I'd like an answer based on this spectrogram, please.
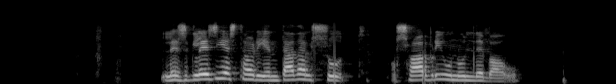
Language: Catalan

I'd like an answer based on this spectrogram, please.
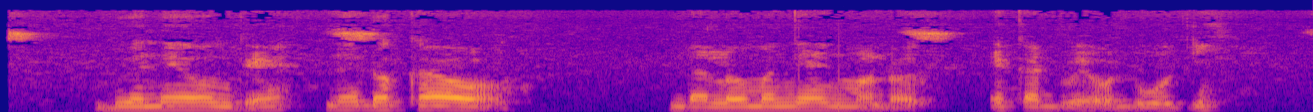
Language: Luo (Kenya and Tanzania)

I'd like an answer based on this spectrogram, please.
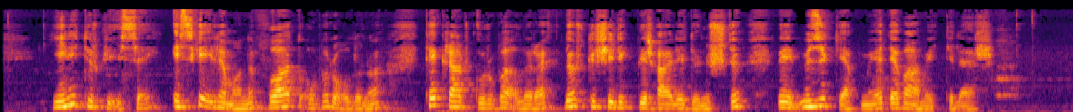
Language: Turkish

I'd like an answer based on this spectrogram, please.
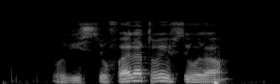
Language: Kabyle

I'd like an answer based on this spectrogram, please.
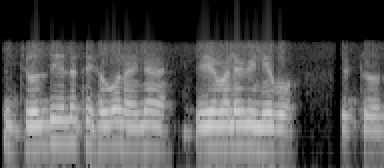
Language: Odia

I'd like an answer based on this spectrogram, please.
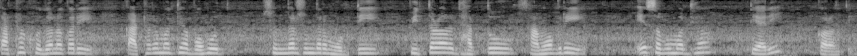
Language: Odia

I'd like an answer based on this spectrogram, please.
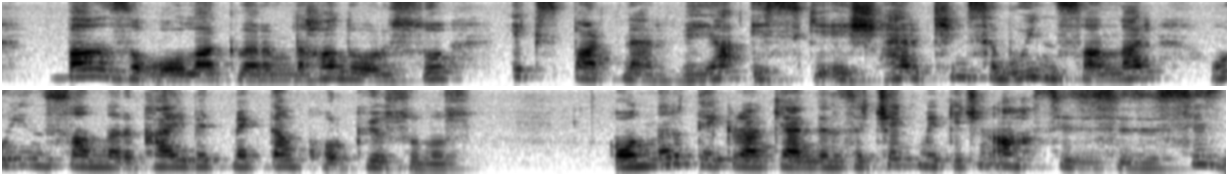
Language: Turkish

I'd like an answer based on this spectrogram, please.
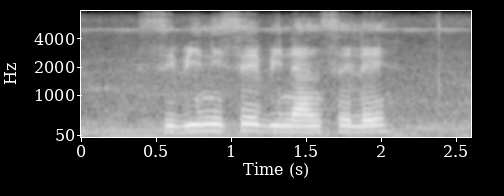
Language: Southern Sotho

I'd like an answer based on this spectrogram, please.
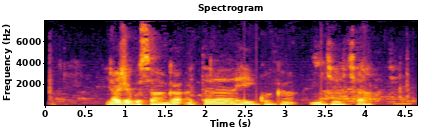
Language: Kinyarwanda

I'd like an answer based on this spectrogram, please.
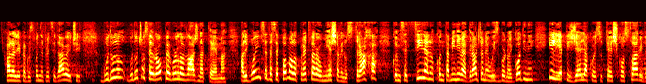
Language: Croatian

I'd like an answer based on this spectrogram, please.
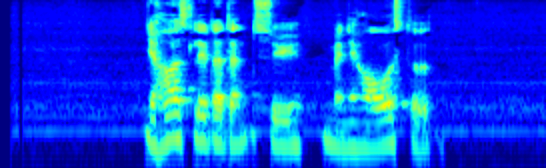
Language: Danish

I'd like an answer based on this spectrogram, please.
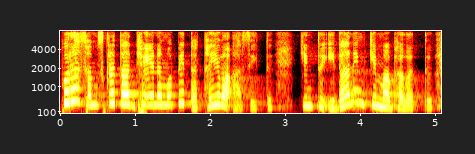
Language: Sanskrit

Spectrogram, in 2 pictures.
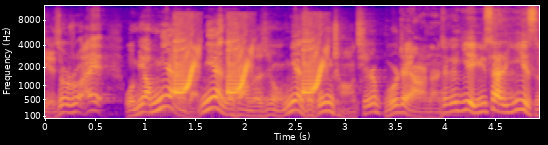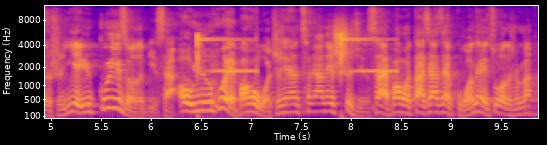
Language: Chinese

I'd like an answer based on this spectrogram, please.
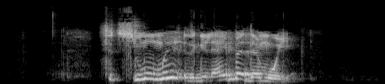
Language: Kabyle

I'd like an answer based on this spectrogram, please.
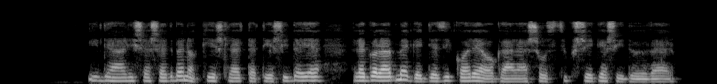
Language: Hungarian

